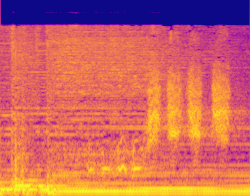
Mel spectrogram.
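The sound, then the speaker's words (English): Four quick, rhythmic monkey calls chatter in a burst near the end, fairly loud, over a steady low droning background with a brief thump at the start. “Is that a dog? No. Is that a monkey? Yes!”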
